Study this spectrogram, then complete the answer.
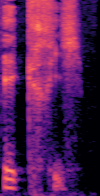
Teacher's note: even if you've got this final T, you don't pronounce it, so it goes like écrit, okay.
